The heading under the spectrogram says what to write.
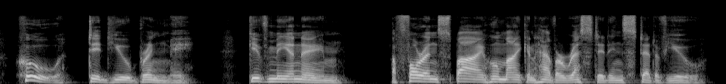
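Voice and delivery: ordinary delivery

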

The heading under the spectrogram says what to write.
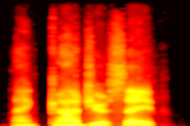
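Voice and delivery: ordinary delivery, nothing marked

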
